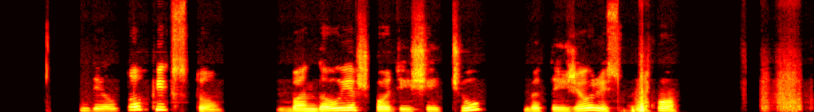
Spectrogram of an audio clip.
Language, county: Lithuanian, Klaipėda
